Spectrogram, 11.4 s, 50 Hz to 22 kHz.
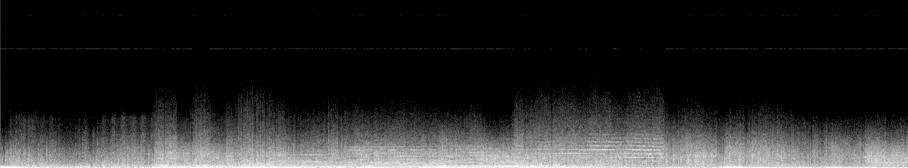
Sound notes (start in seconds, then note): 4.1 bombs exploding; 4.1 planes buzzing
